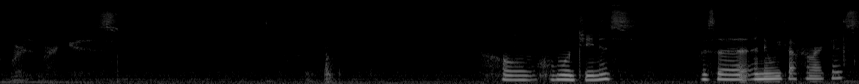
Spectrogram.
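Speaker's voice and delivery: low, downcast voice. Reacting to the ending a game gave Marcus, sounding really down. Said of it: "Sorry if I sound really down".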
